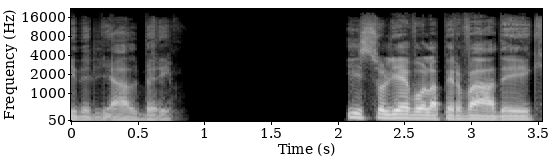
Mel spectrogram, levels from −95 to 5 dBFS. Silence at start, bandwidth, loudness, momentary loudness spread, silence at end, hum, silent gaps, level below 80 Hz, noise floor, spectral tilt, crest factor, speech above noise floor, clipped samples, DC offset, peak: 0 s; 18 kHz; -15 LUFS; 15 LU; 0 s; none; none; -36 dBFS; -85 dBFS; -6 dB/octave; 16 dB; 70 dB; under 0.1%; under 0.1%; -2 dBFS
